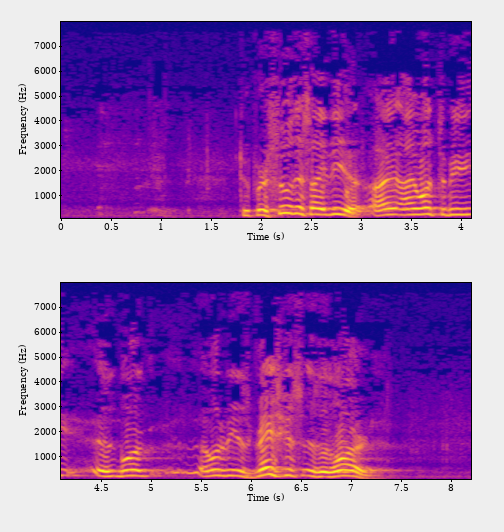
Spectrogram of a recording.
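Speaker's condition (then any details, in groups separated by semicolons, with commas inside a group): Parkinson's disease; sleep disrupted, wakes around 3 am unable to return to sleep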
